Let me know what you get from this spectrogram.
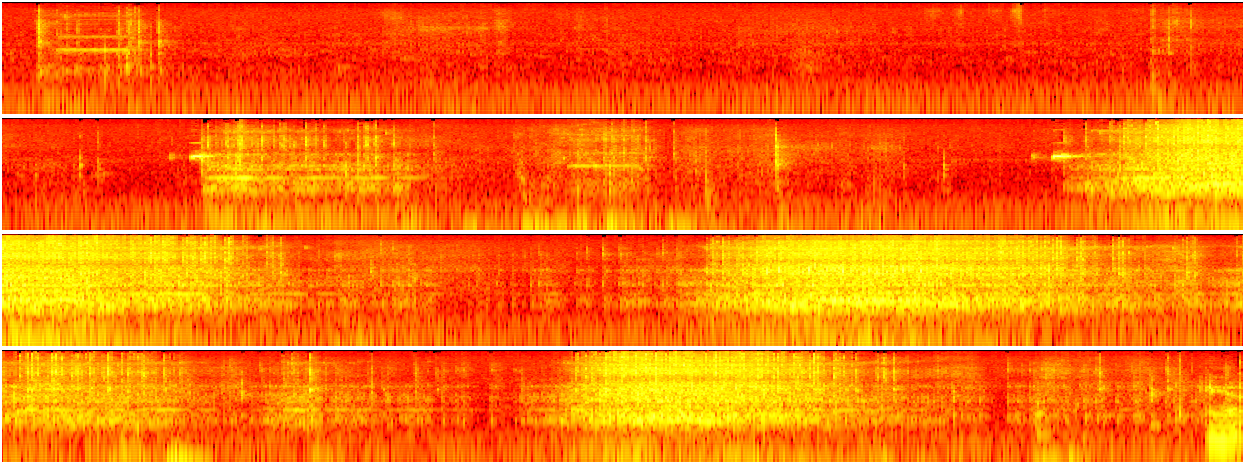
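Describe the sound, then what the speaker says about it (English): Sewing machine stitching outline quilting on a vintage-pattern quilt block, running in three loud sustained bursts with quieter gaps and lighter mechanical handling noise between them. "I'm going to just do some more outline quilting here."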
